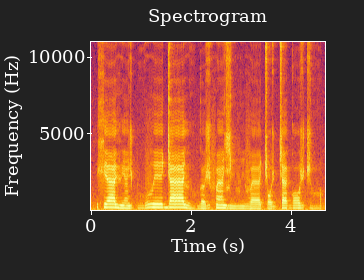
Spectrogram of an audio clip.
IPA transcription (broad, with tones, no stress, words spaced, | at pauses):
xʲæː˦vʲæ̃˨ʒpɔ̤˨ ve˦ɟæː˦ lʲɔ̤˨ɡœ˨ʒfæ̃˦ʑi˨ vi˨væː˨cɔ˨ʒcæ˦ ɡɔː˦ʒt͡ʃɑ̤˦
